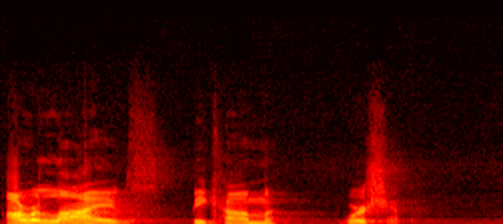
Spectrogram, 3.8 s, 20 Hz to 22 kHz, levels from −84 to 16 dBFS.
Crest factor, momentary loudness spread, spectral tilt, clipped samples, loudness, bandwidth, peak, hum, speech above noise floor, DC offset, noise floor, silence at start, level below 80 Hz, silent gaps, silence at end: 22 dB; 18 LU; -5.5 dB/octave; under 0.1%; -21 LUFS; 15 kHz; 0 dBFS; none; 38 dB; under 0.1%; -58 dBFS; 0.05 s; -76 dBFS; none; 0.8 s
